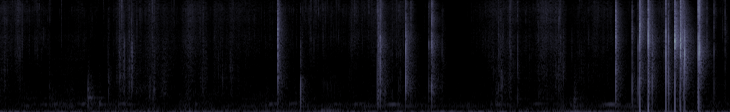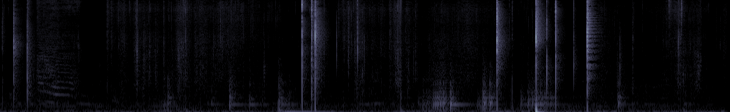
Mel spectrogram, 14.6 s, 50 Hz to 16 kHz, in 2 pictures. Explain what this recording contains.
The typical sound of squeezing bubblewrap to pop the bubbles.
My 5 year old daughter Joana helped! Kids love to pop bubblewrap!
Popping and cracking! There is some hand noise and some floorboard creaking noise in there too, unfortunately.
